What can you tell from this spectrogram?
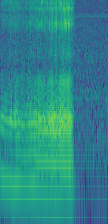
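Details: A single drawn-out, tonal snoring sound lasting about a second, with a wavering, slightly whistling pitch that drops midway before cutting off; consistent with snoring.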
